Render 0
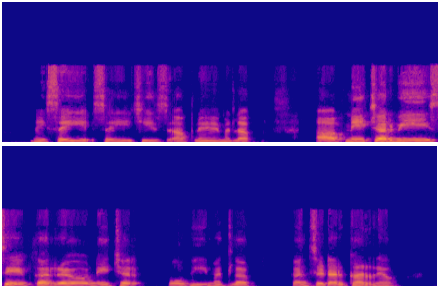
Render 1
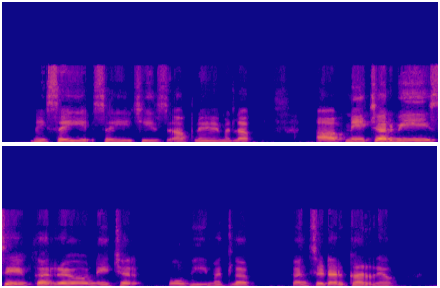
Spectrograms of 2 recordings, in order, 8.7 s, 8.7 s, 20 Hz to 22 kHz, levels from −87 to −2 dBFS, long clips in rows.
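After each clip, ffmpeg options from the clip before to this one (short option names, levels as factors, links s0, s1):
-af "asubboost=boost=10.5:cutoff=58,volume=0.562"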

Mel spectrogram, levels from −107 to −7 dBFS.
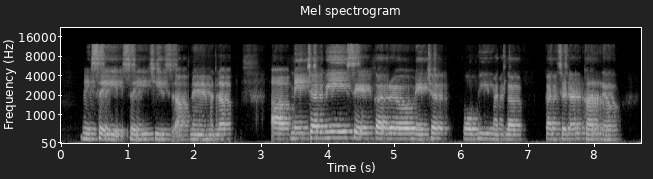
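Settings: -af "alimiter=level_in=1.88:limit=0.0631:level=0:latency=1:release=293,volume=0.531,aecho=1:1:83:0.531,volume=1.26"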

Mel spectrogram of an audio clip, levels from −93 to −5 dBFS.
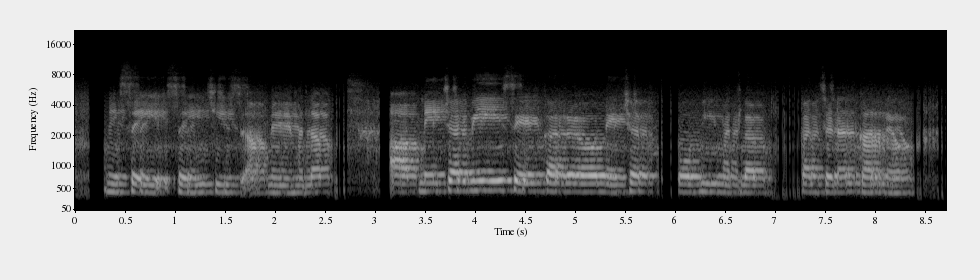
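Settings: -af "aeval=exprs='val(0)+0.5*0.0075*sgn(val(0))':c=same,highpass=230,equalizer=f=320:t=q:w=4:g=-9,equalizer=f=450:t=q:w=4:g=4,equalizer=f=720:t=q:w=4:g=-5,equalizer=f=1300:t=q:w=4:g=10,lowpass=f=4300:w=0.5412,lowpass=f=4300:w=1.3066,afreqshift=250,volume=0.794"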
